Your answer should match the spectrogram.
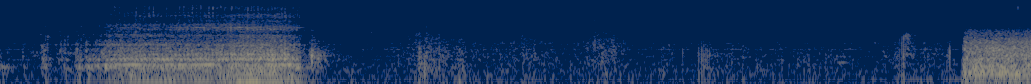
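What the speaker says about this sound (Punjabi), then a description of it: "ਬੈਲਟ ਦੇ ਉੱਪਰ ਸਲਾਈ ਲਗਾ ਰਹੇ ਹਾਂ" A sewing machine stitches across the belt of a ghaghra in a steady, dense whir, running hard for about three seconds, then continuing more softly with intermittent stops before a loud burst resumes at the end.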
